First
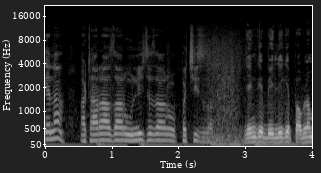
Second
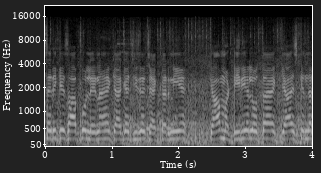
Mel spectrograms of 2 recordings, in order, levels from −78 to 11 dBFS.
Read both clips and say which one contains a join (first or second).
first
